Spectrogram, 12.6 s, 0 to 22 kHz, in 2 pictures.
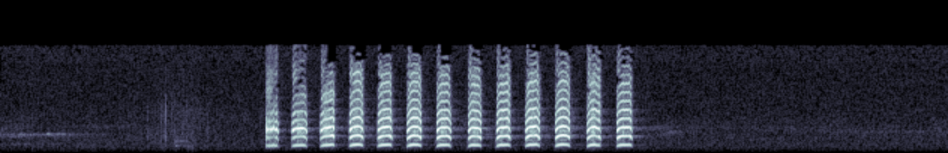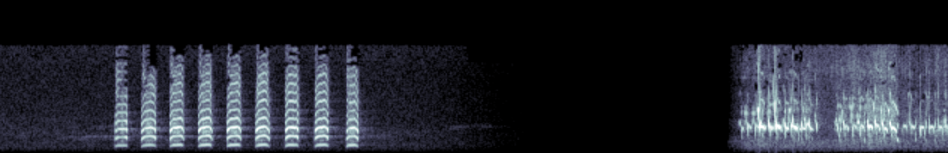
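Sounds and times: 
Northern goshawk nestling calling: 0:01.8 - 0:04.2, 0:07.1 - 0:08.8, 0:11.2 - 0:12.6.

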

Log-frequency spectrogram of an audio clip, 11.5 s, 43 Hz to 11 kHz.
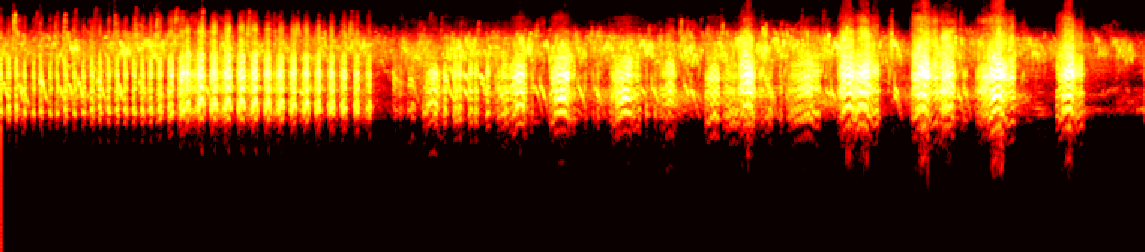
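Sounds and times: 
common shelduck calling harsh pulsed notes: 0:00.0 - 0:10.9.

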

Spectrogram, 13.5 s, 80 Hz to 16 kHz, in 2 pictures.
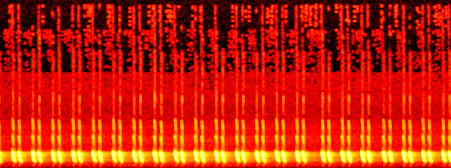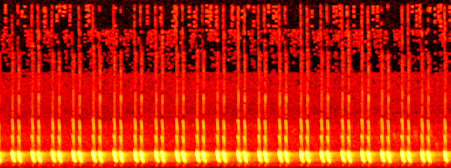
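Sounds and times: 
male red-necked nightjar display song: 0:00.0 - 0:13.5.

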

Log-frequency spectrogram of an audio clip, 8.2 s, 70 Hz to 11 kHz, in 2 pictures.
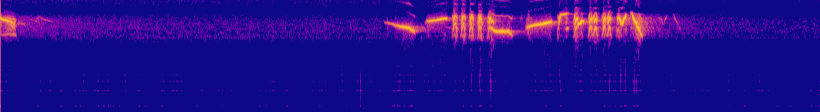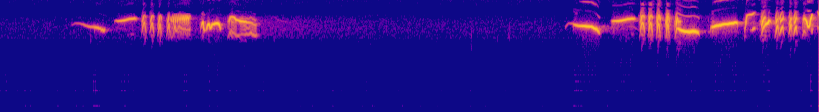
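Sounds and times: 
Spectacled warbler singing scratchy twittering phrases: 0:00.0 - 0:00.4, 0:01.9 - 0:03.4, 0:04.4 - 0:05.6, 0:06.9 - 0:08.1.

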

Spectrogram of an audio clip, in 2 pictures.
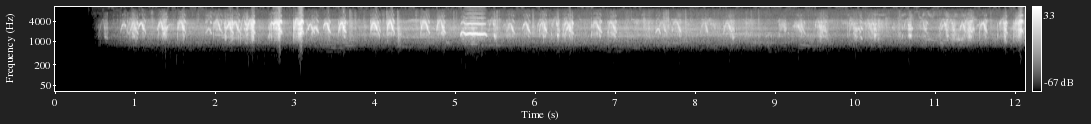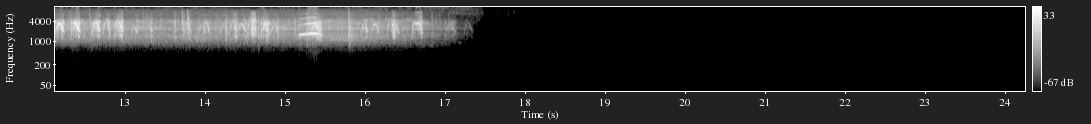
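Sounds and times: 
Purple Swamphen downy young calling: 0:00.9 - 0:16.8.

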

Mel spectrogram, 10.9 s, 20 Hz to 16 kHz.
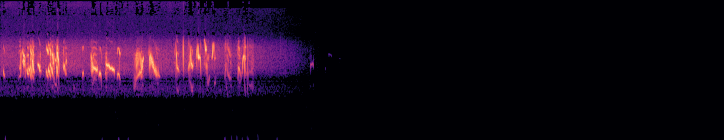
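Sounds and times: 
African desert warbler song: 0:00.0 - 0:05.0.

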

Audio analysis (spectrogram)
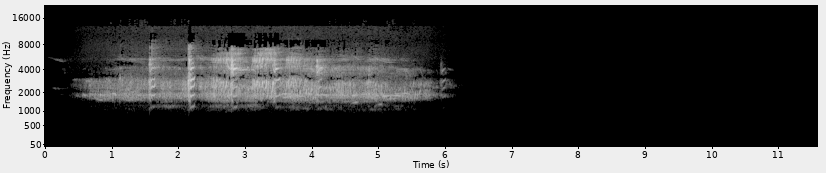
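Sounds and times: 
Yellow-headed Blackbird calls: 0:00.2 - 0:06.1.

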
